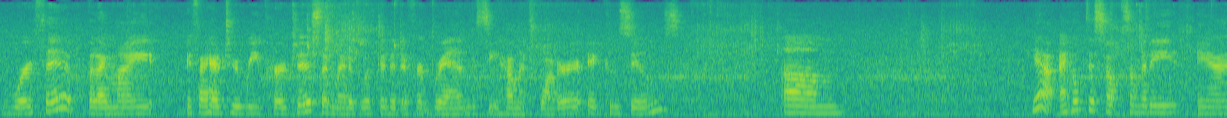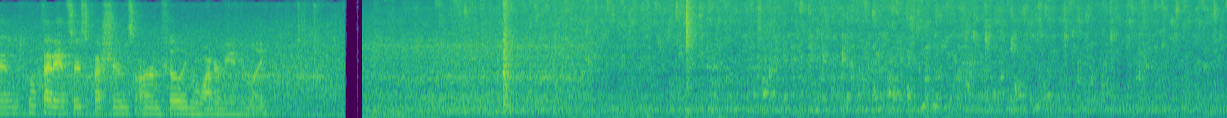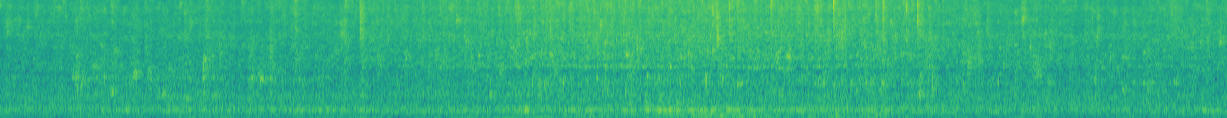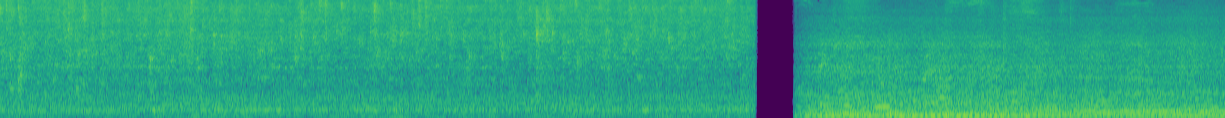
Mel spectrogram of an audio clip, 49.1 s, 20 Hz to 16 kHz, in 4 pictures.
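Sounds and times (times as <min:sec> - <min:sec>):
water churning in washer tub: 0:15.9 - 0:44.4
low motor hum: 0:44.8 - 0:49.0.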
